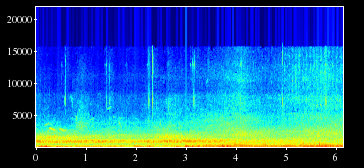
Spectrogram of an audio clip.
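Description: A car approaches and passes close by on the road.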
